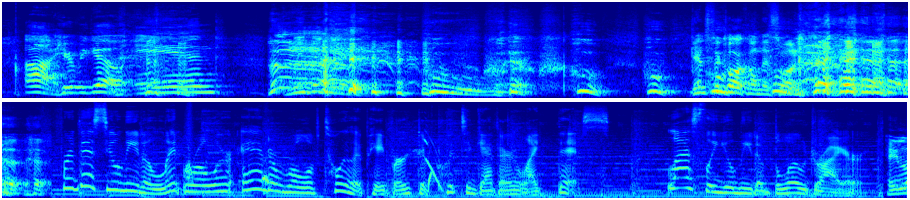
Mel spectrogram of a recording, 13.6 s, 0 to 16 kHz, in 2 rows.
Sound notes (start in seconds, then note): 2.0 grunting sounds; 4.8 laughs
